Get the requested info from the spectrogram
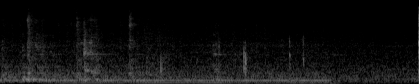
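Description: Faint scattered light ticks and clicks over a low steady hum, which cuts off a little after three seconds in.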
